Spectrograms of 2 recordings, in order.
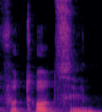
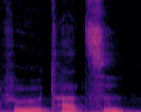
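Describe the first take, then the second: First: The second syllable has an o vowel. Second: The second syllable has an a vowel. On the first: The speaker calls it wrong. "I've been mispronouncing. I was, I was pronouncing it futotsu" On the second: The speaker calls it right. "it's uh, futatsu"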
